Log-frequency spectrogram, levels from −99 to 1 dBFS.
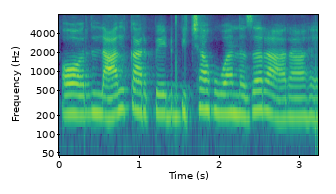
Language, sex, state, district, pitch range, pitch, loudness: Hindi, female, Maharashtra, Gondia, 200-225 Hz, 215 Hz, -18 LUFS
